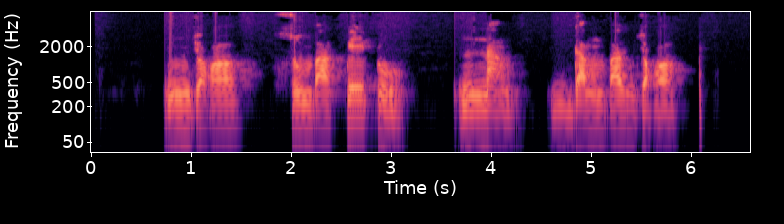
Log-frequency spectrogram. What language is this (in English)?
Mbum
